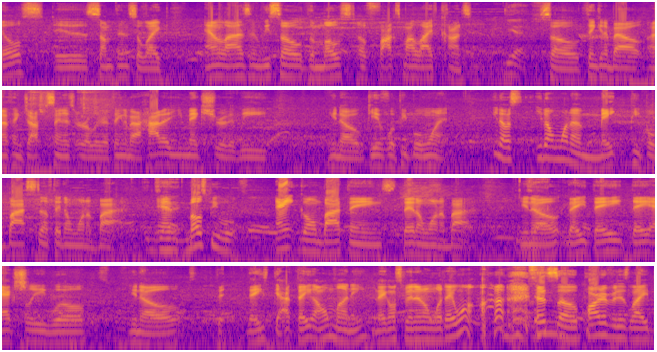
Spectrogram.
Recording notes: LIVE at Las Vegas Comic Con. Listen as we debrief the event while we were still at the convention.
